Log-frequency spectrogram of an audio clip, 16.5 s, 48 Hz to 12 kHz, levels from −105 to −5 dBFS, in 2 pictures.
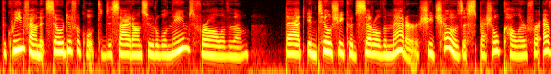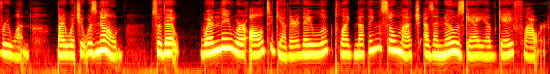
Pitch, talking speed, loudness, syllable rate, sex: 225 Hz, 195 wpm, -19 LUFS, 5.2 syllables/s, female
